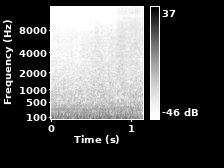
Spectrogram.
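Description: Ocean waves wash in GTA 5 Online, a loud, steady broadband rush of surf and wind noise with no voices.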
